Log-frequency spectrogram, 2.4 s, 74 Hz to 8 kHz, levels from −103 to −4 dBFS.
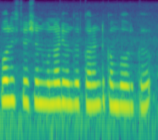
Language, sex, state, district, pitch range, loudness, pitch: Tamil, female, Tamil Nadu, Chennai, 235-260 Hz, -16 LUFS, 250 Hz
